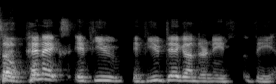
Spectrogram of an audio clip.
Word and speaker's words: Penix: I believe it's Penix. – Yeah, Penix.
